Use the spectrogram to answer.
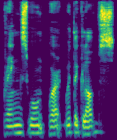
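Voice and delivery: put-on high, quick girlish voice; light shy young woman; gentle young woman.

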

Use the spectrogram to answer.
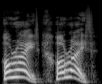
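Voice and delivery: very high, loud, panicked giving in; squealed frantic surrender; frightened stammer. A narrator's reading. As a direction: yelp it hastily in terror. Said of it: "she stammered".

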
